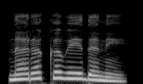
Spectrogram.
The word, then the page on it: ನರಕವೇದನೆ: Kannada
